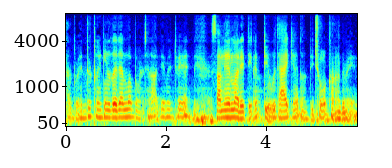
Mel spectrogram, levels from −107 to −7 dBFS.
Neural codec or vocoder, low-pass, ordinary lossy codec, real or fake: codec, 16 kHz, 0.5 kbps, FunCodec, trained on LibriTTS, 25 frames a second; none; none; fake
